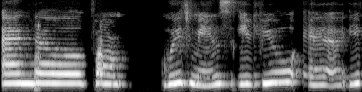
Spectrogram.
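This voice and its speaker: A woman's dark, mellow tone. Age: young. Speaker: job interview candidate. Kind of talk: mock job interview answers. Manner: fast; halting.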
